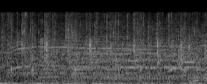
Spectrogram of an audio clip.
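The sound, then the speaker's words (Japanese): Steady applause from an audience as a crystal-ball entertainer's performance ends, a moderately quiet, even patter of many hands that continues throughout. “拍手でお答えください。楽しんでいただけましたでしょうか。”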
